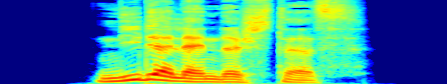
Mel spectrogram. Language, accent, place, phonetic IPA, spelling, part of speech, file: German, Germany, Berlin, [ˈniːdɐˌlɛndɪʃstəs], niederländischstes, adjective, De-niederländischstes.ogg
- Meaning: strong/mixed nominative/accusative neuter singular superlative degree of niederländisch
